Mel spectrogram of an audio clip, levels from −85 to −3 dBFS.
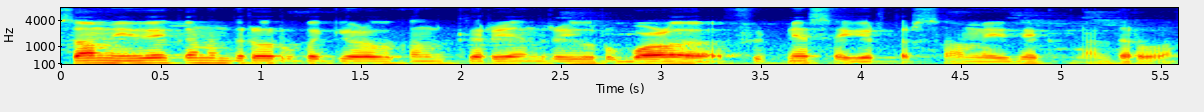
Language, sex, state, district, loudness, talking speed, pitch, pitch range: Kannada, male, Karnataka, Belgaum, -19 LUFS, 120 wpm, 115 Hz, 110-120 Hz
